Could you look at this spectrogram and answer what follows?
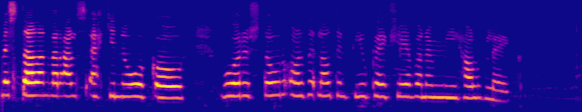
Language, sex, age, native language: Icelandic, female, 21, Icelandic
